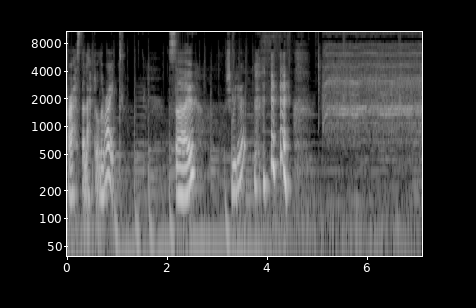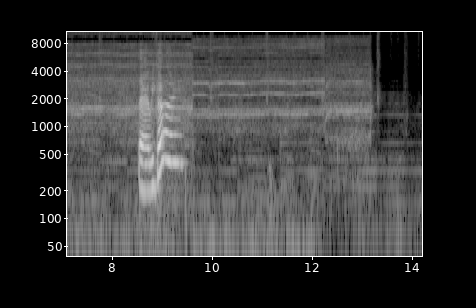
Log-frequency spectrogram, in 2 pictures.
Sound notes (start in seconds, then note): 3.7 laughing; 5.0 curler whirring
